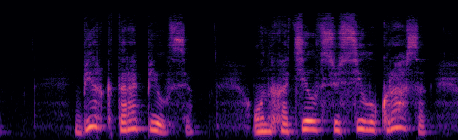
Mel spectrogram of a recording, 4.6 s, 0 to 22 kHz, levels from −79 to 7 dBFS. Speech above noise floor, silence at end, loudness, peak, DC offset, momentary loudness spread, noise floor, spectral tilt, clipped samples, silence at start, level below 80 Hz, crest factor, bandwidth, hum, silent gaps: 37 dB; 0 s; -25 LUFS; -8 dBFS; under 0.1%; 11 LU; -61 dBFS; -5 dB/octave; under 0.1%; 0.75 s; -74 dBFS; 18 dB; 16 kHz; none; none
